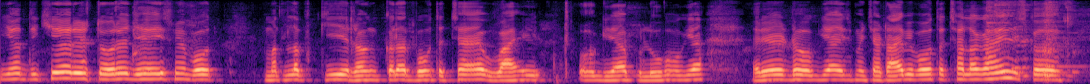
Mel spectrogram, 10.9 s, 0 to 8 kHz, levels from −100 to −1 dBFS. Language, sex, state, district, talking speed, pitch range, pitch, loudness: Chhattisgarhi, male, Chhattisgarh, Balrampur, 170 wpm, 160-180 Hz, 170 Hz, -21 LUFS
